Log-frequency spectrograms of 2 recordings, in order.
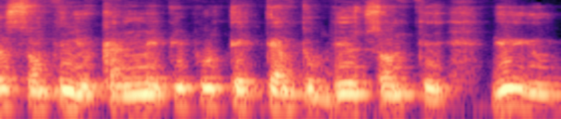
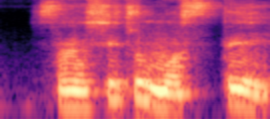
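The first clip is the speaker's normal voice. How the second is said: plain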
